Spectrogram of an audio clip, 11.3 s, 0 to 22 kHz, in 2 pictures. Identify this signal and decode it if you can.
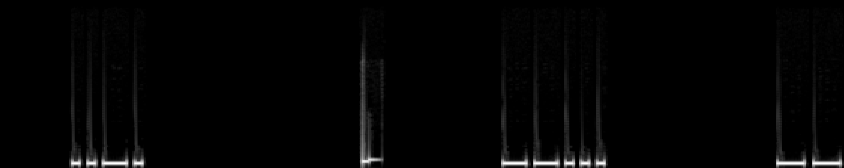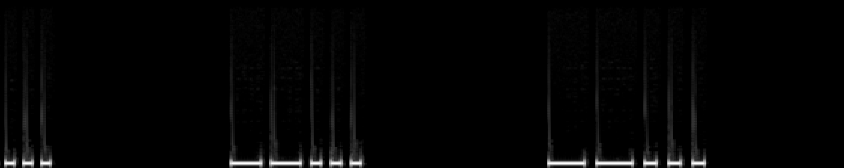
Morse code, heard as a keyed tone, about 20 wpm, spaced as for 6 wpm, 700 Hz. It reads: F 7777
